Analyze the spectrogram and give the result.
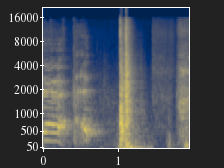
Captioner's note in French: porte qui claque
